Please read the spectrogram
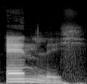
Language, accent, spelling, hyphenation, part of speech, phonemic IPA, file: German, Germany, ähnlich, ähn‧lich, adjective, /ˈɛːnlɪç/, De-ähnlich.ogg
- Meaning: similar, alike, resembling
